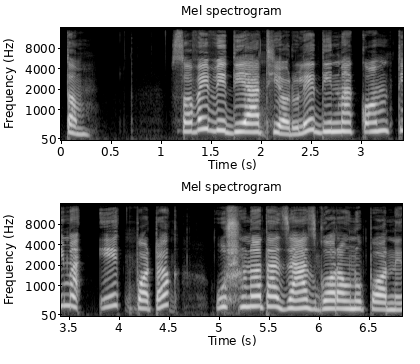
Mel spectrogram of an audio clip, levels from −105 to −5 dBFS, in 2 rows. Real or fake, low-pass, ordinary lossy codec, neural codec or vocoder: real; 14.4 kHz; none; none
